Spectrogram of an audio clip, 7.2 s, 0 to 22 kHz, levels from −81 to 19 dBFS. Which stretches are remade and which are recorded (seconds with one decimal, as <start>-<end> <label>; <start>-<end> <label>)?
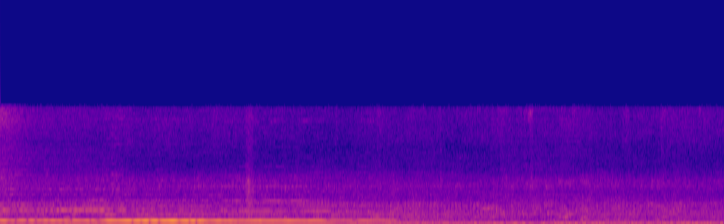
0.0-4.9 recorded; 4.9-5.8 remade; 5.8-7.2 recorded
